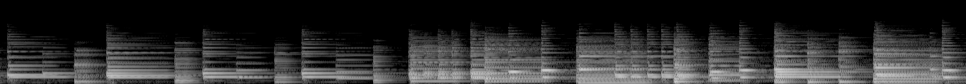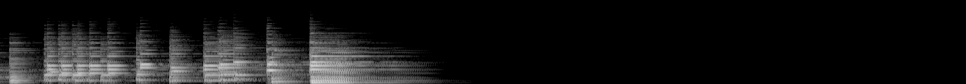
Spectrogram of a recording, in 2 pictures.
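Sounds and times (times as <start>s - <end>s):
piano: 0.0s - 14.1s.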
